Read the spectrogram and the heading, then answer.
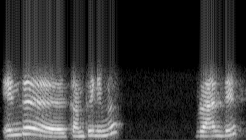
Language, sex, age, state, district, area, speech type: Tamil, female, 18-30, Tamil Nadu, Thanjavur, urban, conversation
